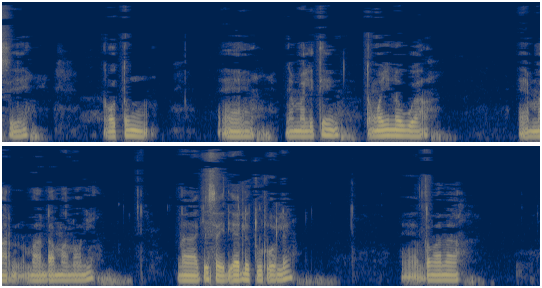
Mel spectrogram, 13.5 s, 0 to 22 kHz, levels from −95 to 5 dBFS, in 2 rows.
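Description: Throughout the speech there is generation loss. The sound is swirly and hollow, with a smeared quality and blurred consonant attacks. Content reaches up to about 20.1 kHz, so the bandwidth is not the problem. The likely cause is repeated lossy coding, perhaps around seven passes through a WMA-style encoder at a rate near 96 kbit/s. Each pass requantises on a shifted frame grid. Noise builds up beyond what one encode would leave.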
